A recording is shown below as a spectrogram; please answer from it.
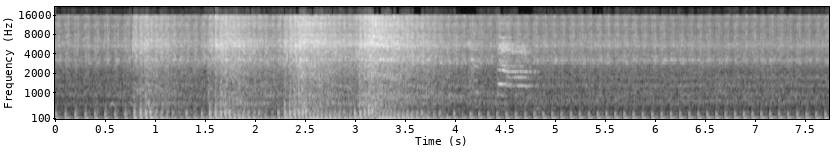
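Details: Honda EX5 Dream single-cylinder engine idling after refilling engine oil and tightening the loose screw that caused the loud knocking; even, steady low thump about three to four beats a second, no knock, healthy idle.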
